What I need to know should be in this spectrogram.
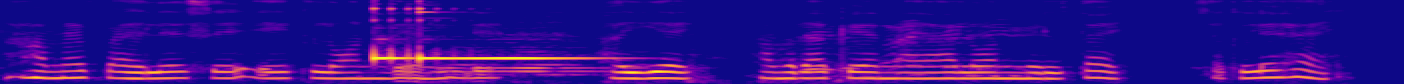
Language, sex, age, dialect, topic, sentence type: Magahi, female, 25-30, Southern, banking, question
